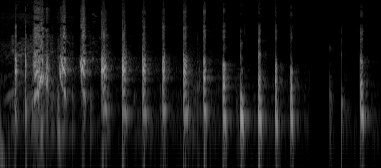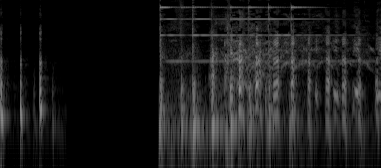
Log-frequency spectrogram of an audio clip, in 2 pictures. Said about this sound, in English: Oh, no. You get the bell.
